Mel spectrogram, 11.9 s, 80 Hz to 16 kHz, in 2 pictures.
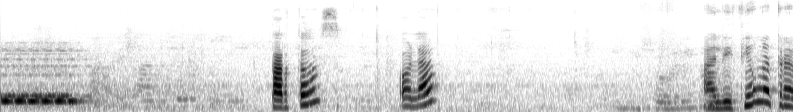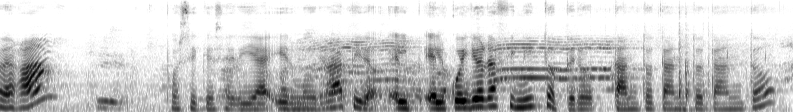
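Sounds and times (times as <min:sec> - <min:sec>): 
telephone ringing with a short electronic trill in a delivery room: 0:00.0 - 0:00.7
speech: 0:02.0 - 0:03.4, 0:04.9 - 0:11.8.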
